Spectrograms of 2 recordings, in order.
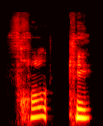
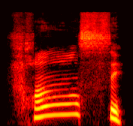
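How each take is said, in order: First: The c is pronounced as a k sound. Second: The c is pronounced as an s sound. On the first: The speaker calls it wrong. "Ou sinon, ça fera franqué" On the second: The speaker calls it right. "comme dans le mot français"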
